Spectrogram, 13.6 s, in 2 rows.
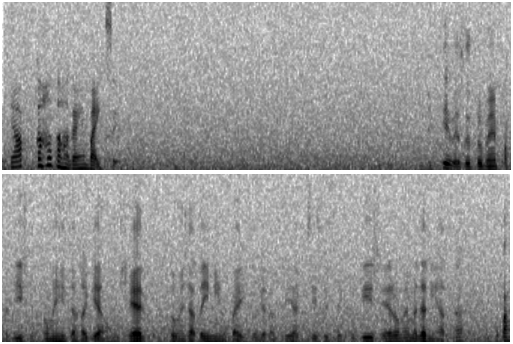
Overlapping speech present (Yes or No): No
